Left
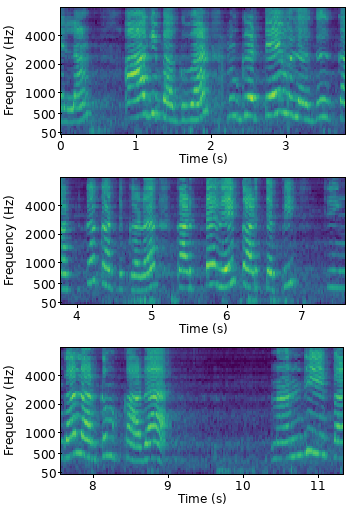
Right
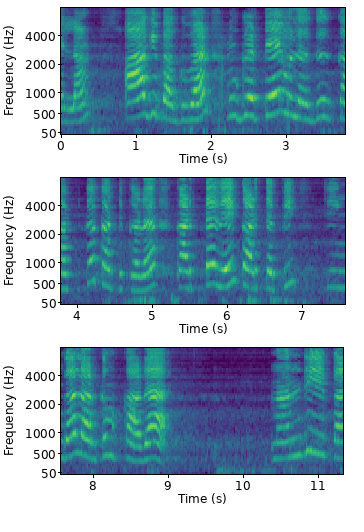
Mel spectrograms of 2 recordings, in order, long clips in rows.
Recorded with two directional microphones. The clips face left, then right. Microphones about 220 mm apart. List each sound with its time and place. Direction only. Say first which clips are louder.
0.0 s babbling: left 2 dB; 15° left (ahead or behind)
0.9 s a child's voice: left 3 dB; 15° left (ahead or behind)
7.3 s babbling: left 2 dB; 5° left (ahead or behind)
10.4 s a child's voice: left 2 dB; 10° left (ahead or behind)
